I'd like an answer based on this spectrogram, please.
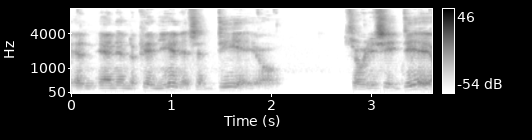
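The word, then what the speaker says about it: Tao: second about the transliteration system because we would pronounce that the towel of Tai Chi Chuan right okay and the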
